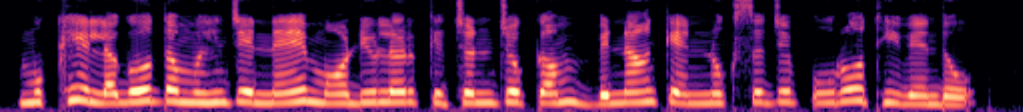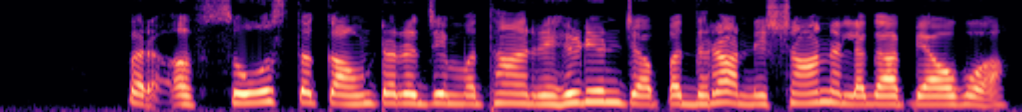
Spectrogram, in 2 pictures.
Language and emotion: Sindhi, sad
